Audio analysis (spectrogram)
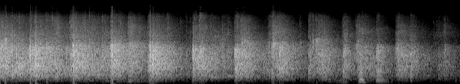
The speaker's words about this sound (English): Clap your hands for Jesus as you take your seats. See, the hands are not many, so you have to clap with your strength.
